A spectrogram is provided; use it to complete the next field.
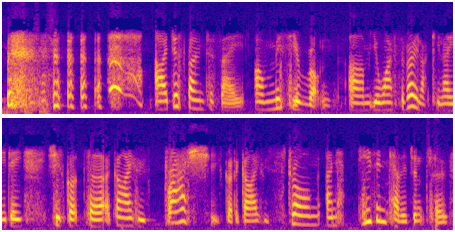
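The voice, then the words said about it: Australian-sounding accent. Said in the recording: “You're another bloody Australian. ... Why do you sound like an Australian?”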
